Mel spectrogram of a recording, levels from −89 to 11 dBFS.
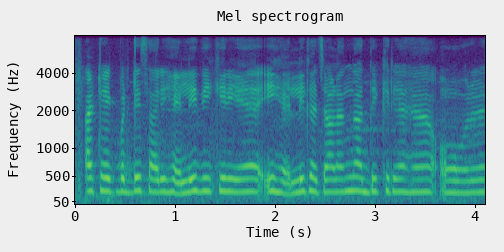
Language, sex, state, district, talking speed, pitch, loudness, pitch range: Marwari, female, Rajasthan, Nagaur, 250 wpm, 230 Hz, -16 LUFS, 220-235 Hz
